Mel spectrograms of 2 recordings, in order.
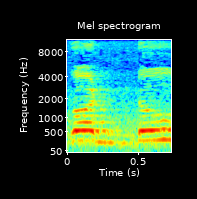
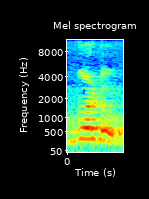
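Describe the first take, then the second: First: గొడ్డు with a held, doubled డ్డ; said with vattu. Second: గొడు with a quick single డ; said without vattu. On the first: Teacher reading the word after adding vattu, pressed double గొడ్డు. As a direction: stop on the డ్డ, then release గొడ్డు. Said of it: "అదే డా ఒత్తు ఇచ్చిన తర్వాత". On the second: Teacher reading the word written without vattu, single-consonant గొడు. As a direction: say గొడు short, no pause on the consonant. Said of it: "డా ఒత్తు లేకుండా రాసినప్పుడు". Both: Shown as a demonstration.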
